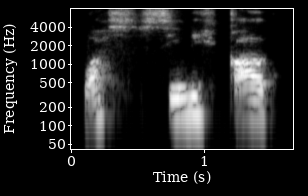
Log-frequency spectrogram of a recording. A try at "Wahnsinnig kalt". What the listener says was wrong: G, bukan wah sini. Wahnsinnig kalt. Sama kayak ini dari kata Wahnsinn. Wahnsinn, wahnsinnig kalt.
